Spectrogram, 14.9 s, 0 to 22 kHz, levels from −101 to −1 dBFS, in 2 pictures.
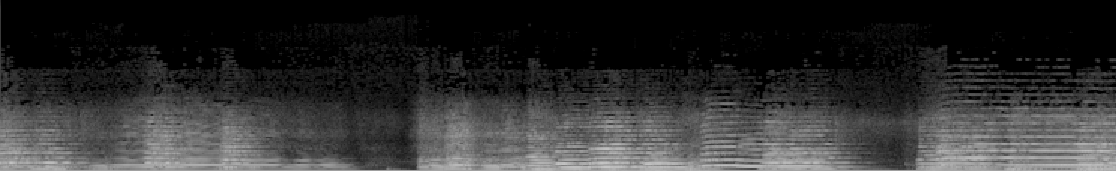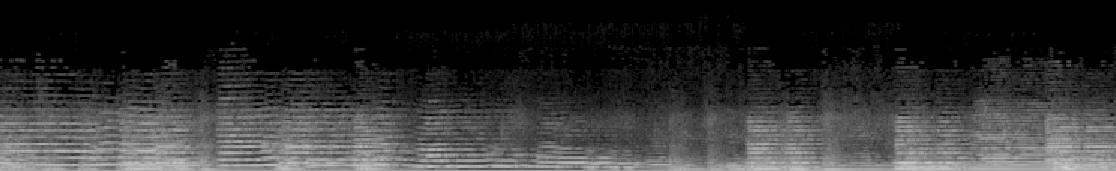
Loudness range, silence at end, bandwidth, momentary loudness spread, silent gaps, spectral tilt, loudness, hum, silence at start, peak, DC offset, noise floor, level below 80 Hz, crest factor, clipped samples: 5 LU; 0 s; 14 kHz; 12 LU; none; -3.5 dB/octave; -29 LUFS; none; 0 s; -10 dBFS; 3%; -57 dBFS; -66 dBFS; 18 dB; under 0.1%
